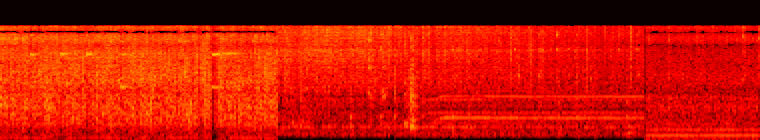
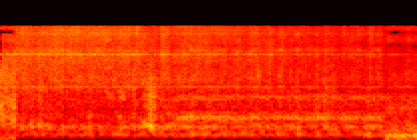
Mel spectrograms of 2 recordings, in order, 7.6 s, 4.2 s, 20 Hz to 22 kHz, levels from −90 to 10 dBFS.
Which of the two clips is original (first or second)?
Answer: first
